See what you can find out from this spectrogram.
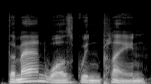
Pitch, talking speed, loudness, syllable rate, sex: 100 Hz, 160 wpm, -17 LUFS, 4.6 syllables/s, male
